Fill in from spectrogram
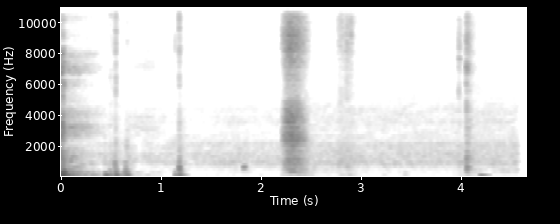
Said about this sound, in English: Someone is just slapping that keyboard, boy. That's funny.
